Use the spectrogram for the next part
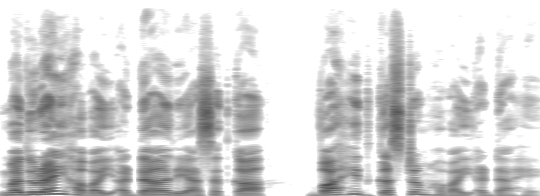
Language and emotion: Urdu, neutral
